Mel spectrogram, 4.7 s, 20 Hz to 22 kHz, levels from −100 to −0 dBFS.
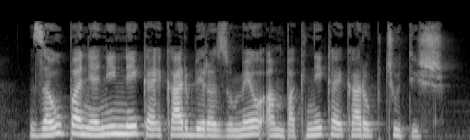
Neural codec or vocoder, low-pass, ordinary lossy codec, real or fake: vocoder, 44.1 kHz, 128 mel bands every 512 samples, BigVGAN v2; 19.8 kHz; MP3, 48 kbps; fake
